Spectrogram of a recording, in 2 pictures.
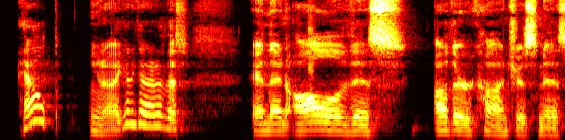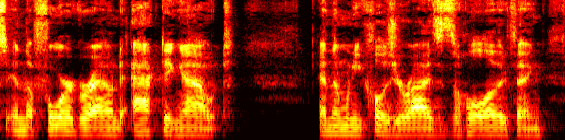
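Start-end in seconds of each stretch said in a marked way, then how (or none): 0.1-1.4 tiny, very high, rushed little background voice. Describing a shroom trip, voicing a part of himself in a tiny voice. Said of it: "as a tiny voice going".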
